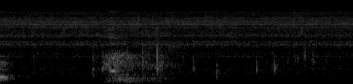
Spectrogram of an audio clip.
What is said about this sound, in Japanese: では、シャワーの水がお湯になるまで、ここで放水しておきまして。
